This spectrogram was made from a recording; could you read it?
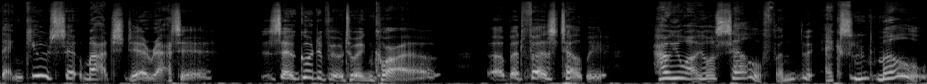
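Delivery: weak, feeble, very high-pitched voice. Narrating Toad's reply from his bed to his visitor, feeble Toad voice. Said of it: "At last a feeble voice replied".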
